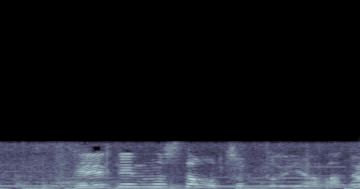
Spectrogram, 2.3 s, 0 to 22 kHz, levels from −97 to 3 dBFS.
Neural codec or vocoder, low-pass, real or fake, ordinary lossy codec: none; 5.4 kHz; real; none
